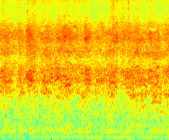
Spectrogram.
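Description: A flock of healthy domestic ducks near a pond gives a continuous, moderately loud chatter of quacks against steady outdoor ambience.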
